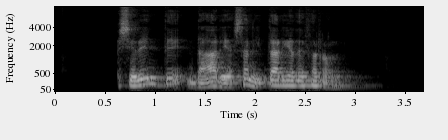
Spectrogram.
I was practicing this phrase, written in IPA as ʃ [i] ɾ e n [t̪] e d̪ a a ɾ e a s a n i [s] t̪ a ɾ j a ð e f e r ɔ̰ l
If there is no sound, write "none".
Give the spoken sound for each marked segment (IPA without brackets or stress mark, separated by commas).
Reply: e, t̪, none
